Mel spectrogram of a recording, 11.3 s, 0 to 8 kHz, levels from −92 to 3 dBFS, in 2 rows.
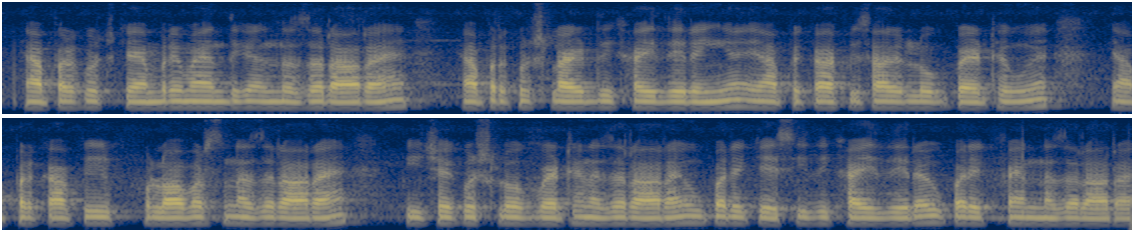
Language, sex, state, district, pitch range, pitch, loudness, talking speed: Hindi, male, Chhattisgarh, Balrampur, 115-125 Hz, 120 Hz, -28 LUFS, 295 wpm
